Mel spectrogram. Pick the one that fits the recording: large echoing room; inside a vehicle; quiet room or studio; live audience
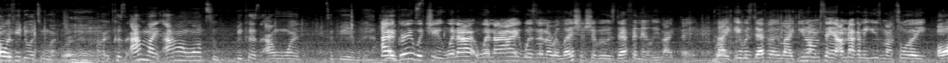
inside a vehicle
